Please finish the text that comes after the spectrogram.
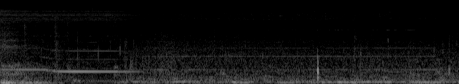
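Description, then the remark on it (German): Steady rain falls outdoors by a garage, making a constant, even hiss with a low background rumble, joined briefly by a faint whining tone early on and a single sharp tap near the end. “Ich bin nämlich langsam schon nass. Wir stehen nämlich im Regen.”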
